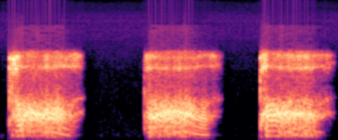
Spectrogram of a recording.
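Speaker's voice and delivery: breathy, mostly voiceless eerie call; mysterious creature calling. Retold or imitated. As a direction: imitate an unseen thing calling a name. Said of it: "something was right outside his tent".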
